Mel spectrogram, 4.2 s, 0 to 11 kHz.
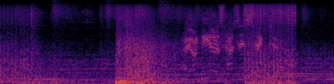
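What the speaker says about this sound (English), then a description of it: "We do now have good suppression coming out from the MG42" MG42 machine gun fire in the Company of Heroes battle game, rapid gunfire and booms mixed into a dense battle din, with a voice speaking over it.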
